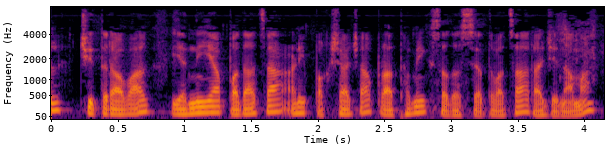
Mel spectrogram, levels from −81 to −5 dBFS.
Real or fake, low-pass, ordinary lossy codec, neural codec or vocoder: real; none; none; none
